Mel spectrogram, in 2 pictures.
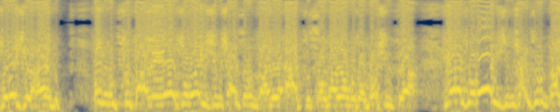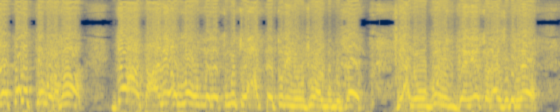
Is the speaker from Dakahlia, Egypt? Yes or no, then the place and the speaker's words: yes; Mansoura, Dakahlia, Egypt; عندنا في المنصورة جالها سرطان فعلا بحقيقة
